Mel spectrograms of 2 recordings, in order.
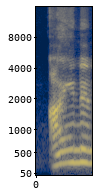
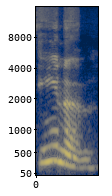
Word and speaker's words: Einen: Einen is pronounced Enan.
